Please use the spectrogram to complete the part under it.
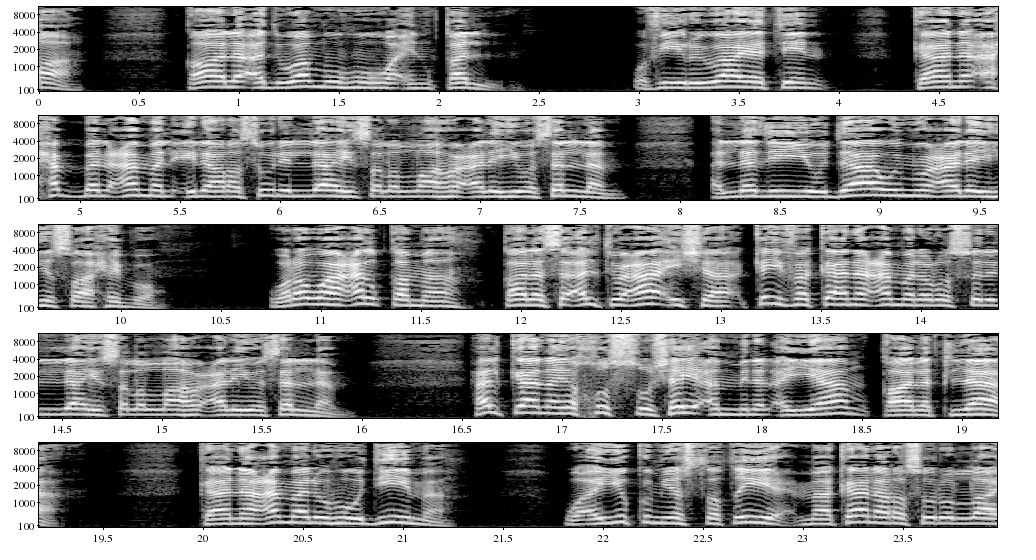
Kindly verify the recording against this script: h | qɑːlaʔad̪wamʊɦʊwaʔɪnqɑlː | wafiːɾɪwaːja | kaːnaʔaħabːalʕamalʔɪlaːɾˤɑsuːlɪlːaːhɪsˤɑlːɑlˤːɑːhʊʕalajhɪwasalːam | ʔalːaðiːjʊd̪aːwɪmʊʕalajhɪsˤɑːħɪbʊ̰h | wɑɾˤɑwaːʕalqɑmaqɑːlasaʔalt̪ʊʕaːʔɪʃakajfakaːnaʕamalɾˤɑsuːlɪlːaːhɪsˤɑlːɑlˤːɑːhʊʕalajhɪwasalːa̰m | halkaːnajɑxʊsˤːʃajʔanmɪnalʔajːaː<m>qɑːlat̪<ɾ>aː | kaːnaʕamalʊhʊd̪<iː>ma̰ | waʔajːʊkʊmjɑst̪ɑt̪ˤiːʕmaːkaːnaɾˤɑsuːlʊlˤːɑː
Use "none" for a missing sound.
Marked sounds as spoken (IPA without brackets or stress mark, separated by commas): m, l, iː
